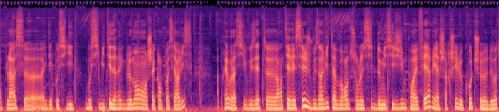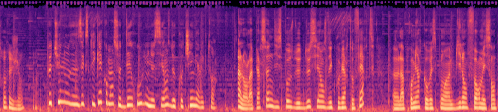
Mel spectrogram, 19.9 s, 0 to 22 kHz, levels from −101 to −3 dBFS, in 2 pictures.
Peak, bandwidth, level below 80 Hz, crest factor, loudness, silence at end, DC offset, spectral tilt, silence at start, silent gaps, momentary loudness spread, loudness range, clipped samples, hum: 0 dBFS; over 20 kHz; -42 dBFS; 16 dB; -17 LUFS; 0.05 s; under 0.1%; -6 dB/octave; 0 s; none; 6 LU; 2 LU; under 0.1%; none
